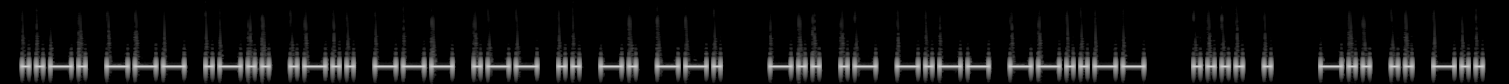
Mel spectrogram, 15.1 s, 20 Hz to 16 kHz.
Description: Morse code, heard as a keyed tone, about 17 wpm, 700 Hz. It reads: FOLLOWING DAY, HE DID
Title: Sentences from Top 1000 Words - Review Part 6 - 17wpm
